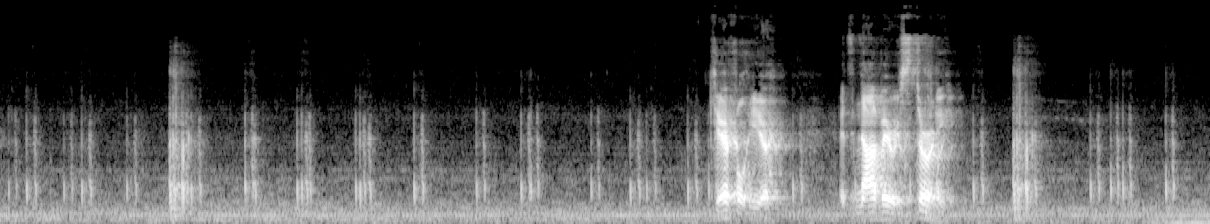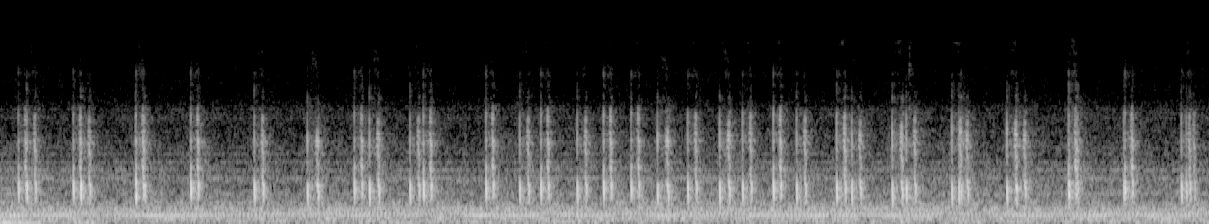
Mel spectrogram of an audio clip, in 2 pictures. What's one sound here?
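Heavy footsteps thud at a steady pace.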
